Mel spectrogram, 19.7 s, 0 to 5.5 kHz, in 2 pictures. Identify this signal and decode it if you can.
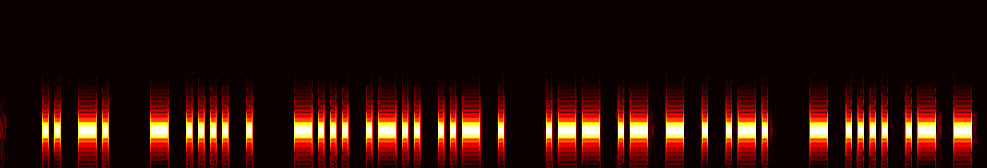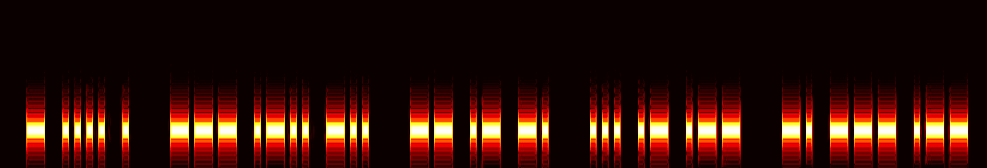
Morse code, heard as a keyed tone, about 20 wpm, 600 Hz. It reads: IN THE BLUE WATER THAT THE OLD MAN SAW NOW
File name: the old man and the sea / the old man and the sea part 1 20wpm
